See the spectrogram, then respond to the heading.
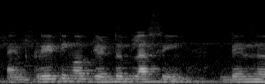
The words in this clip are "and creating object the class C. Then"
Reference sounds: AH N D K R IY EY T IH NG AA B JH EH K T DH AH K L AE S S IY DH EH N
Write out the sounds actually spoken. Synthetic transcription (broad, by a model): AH N D K R IY EY T IH NG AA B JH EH T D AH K L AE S S IY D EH N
